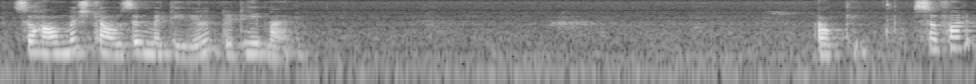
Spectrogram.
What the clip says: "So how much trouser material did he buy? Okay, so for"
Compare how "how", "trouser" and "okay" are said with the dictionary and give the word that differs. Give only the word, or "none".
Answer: trouser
